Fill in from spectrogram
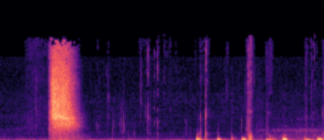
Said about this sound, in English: the sound of a fizzy drink can open. Right. I mean, like, the loads of fizzy drink cans around the world all make the same noise. They wanted to trademark that noise. And the bubbly bits.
